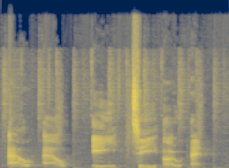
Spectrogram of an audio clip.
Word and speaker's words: feuilleton: But I can tell you that it's spelled FEUILLETON. Feuilleton. And if you're wondering why it's spelt like this, it's because it's French.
